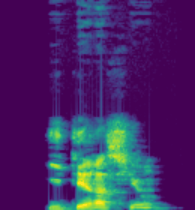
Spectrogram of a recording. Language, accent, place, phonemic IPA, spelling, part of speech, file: French, France, Lyon, /i.te.ʁa.sjɔ̃/, itération, noun, LL-Q150 (fra)-itération.wav
- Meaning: iteration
